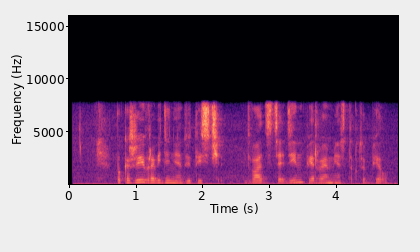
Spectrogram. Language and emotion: Russian, neutral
